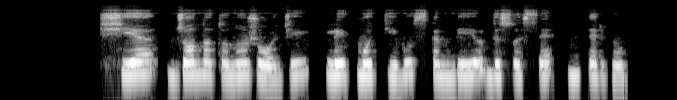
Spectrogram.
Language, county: Lithuanian, Šiauliai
